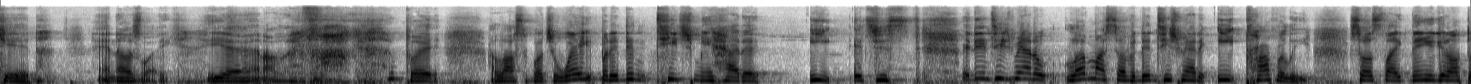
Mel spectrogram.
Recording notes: Recorded in front of a live studio audience at Harambe Cafe.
